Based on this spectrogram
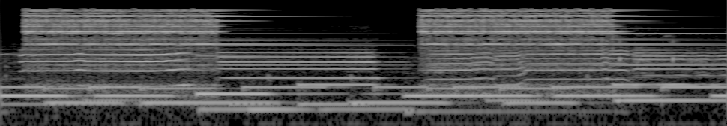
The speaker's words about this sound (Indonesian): bareng keprungu suarane telpon ing dhuwur meja kerjane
